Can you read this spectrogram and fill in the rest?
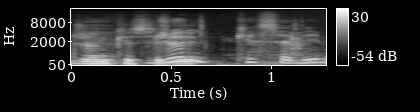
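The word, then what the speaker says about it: John Cassaday: Alors le dessin, il est de monsieur, attendez que je vais bien prononcer son nom, John Cassady,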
